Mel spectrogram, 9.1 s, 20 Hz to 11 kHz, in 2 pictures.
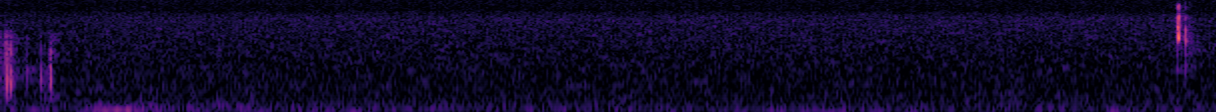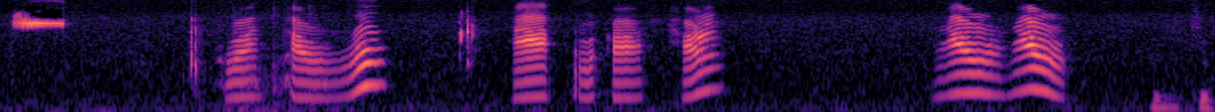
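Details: Caged male Indian ring-necked parakeet in a home aviary on New Year's Day 2021, talking to himself: after quiet clicks, a run of nasal, wavering speech-like syllables in short bursts.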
